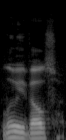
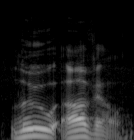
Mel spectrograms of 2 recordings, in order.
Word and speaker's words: Louisville: Frankfurt not Louisville however Louisville's pronunciation is typically pronounced as louville louville not Louisville Louisville I guess louville Louisville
